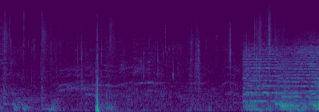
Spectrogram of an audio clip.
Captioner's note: applause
